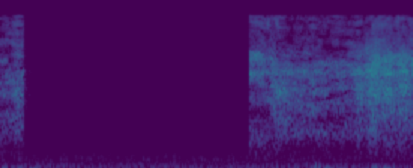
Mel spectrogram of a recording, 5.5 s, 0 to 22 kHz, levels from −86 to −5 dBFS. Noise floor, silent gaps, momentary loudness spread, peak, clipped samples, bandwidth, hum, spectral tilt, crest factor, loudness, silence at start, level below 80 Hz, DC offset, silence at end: -79 dBFS; none; 10 LU; -30 dBFS; under 0.1%; 15 kHz; none; 3 dB/octave; 20 dB; -45 LUFS; 0 s; -78 dBFS; under 0.1%; 0 s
